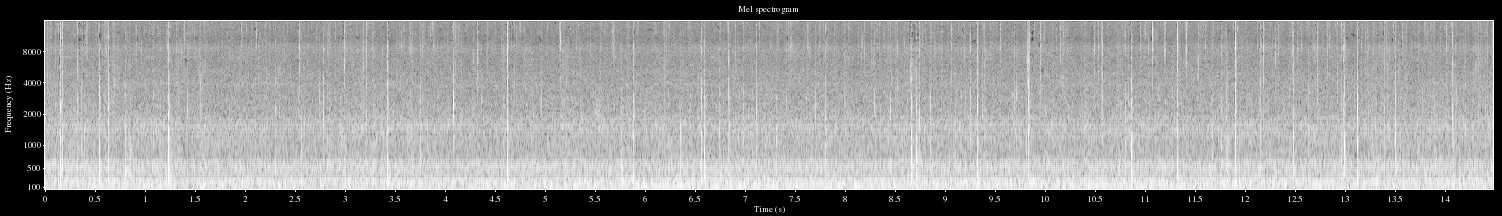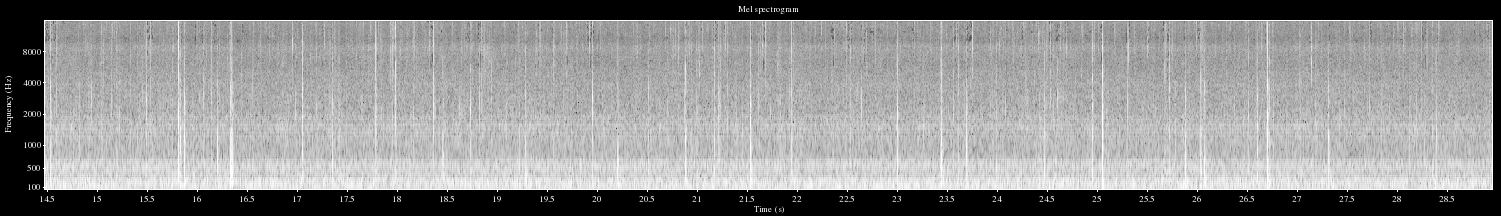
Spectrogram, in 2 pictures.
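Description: Steady rain falling, with many individual drops tapping sharply and irregularly on nearby surfaces.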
